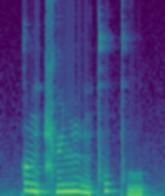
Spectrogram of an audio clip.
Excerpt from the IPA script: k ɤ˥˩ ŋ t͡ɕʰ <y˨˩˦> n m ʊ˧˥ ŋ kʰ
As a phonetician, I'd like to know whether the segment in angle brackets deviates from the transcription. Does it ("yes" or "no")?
yes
